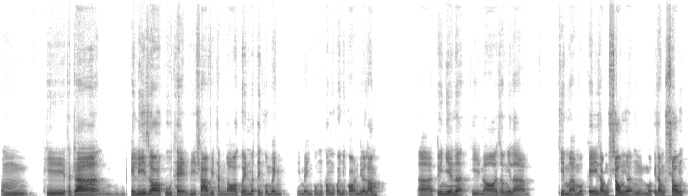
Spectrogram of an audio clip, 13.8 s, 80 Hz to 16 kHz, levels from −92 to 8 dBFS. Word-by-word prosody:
Ừm, 110 Hz, -3 st, -4 dB, 0.3 s
thì 110 Hz, -1 st, 0 dB
thật -, -, -6 dB
ra 135 Hz, 0 st, +8 dB, 0.2 s
á, 165 Hz, +4 st, +5 dB
ưm, 140 Hz, -4 st, -11 dB
cái 160 Hz, -, +2 dB
lý 155 Hz, +3 st, +3 dB
do 145 Hz, -2 st, +6 dB
cụ 125 Hz, -5 st, -4 dB
thể 100 Hz, -5 st, +1 dB
vì 105 Hz, 0 st, -4 dB
sao 135 Hz, +2 st, +3 dB
vị 110 Hz, 0 st, -4 dB
thần 100 Hz, -2 st, -7 dB
đó 105 Hz, +8 st, +1 dB
quên 135 Hz, 0 st, -1 dB
mất 175 Hz, +2 st, -3 dB
tên 135 Hz, -, -3 dB
của -, -, -7 dB
mình 95 Hz, -2 st, -3 dB, 0.3 s
thì 100 Hz, -, -16 dB
mình 95 Hz, -2 st, -7 dB
cũng 155 Hz, +2 st, -10 dB
không 140 Hz, -1 st, -6 dB
có -, -, -3 dB
nh -, -, -6 dB
có 140 Hz, -, -6 dB
còn 95 Hz, -1 st, 0 dB
nhớ 110 Hz, -, -1 dB
lắm. -, -, -1 dB, 0.8 s
À, 105 Hz, -1 st, -2 dB
tuy 150 Hz, -, 0 dB
nhiên 155 Hz, 0 st, +2 dB
á, 195 Hz, -, +4 dB, 0.2 s
thì 105 Hz, -1 st, -6 dB
nó 110 Hz, +11 st, +1 dB
giống 145 Hz, +1 st, -4 dB
như 160 Hz, -, 0 dB
là 100 Hz, -7 st, -2 dB, 0.7 s
khi 150 Hz, -, +1 dB
mà 110 Hz, -7 st, -1 dB
một 105 Hz, 0 st, -5 dB
cái 165 Hz, +1 st, +2 dB
dòng 115 Hz, -3 st, +1 dB
sông 150 Hz, +8 st, +4 dB
á 180 Hz, -, +3 dB
ừm, 110 Hz, -, -6 dB
một 105 Hz, -, -3 dB
cái -, -, -4 dB
dòng 115 Hz, 0 st, 0 dB
sông 150 Hz, +7 st, +2 dB
125 Hz, 225 wpm, -24 LUFS, 105-150 Hz, 0.8 s, ra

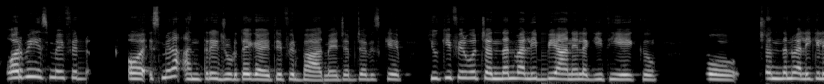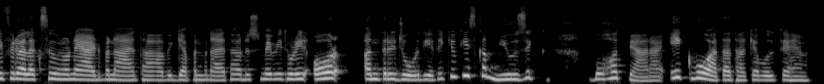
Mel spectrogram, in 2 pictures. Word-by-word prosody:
और 315 Hz, +1 st, +8 dB
भी 355 Hz, +1 st, +4 dB
इसमें 320 Hz, -1 st, -1 dB
फ़िर 300 Hz, -3 st, -6 dB, 0.4 s
अ, 265 Hz, 0 st, +6 dB
इसमें 310 Hz, +6 st, -1 dB
ना 380 Hz, -, +4 dB
अंतरे 250 Hz, +2 st, +1 dB
जुड़ते 240 Hz, 0 st, +3 dB
गए 225 Hz, -3 st, +4 dB
थे 235 Hz, -, +3 dB
फ़िर 235 Hz, 0 st, -1 dB
बाद 205 Hz, -2 st, 0 dB
में 210 Hz, 0 st, -2 dB
जब 220 Hz, -1 st, -5 dB
जब 230 Hz, -1 st, -2 dB
इसके 230 Hz, +1 st, -2 dB, 0.3 s
क्योंकि 285 Hz, +2 st, 0 dB
फ़िर 300 Hz, 0 st, -1 dB
वो 295 Hz, 0 st, +1 dB
चंदन 270 Hz, 0 st, +5 dB
वाली 265 Hz, -1 st, +3 dB
भी 260 Hz, +3 st, +1 dB
आने 235 Hz, 0 st, +2 dB
लगी 235 Hz, 0 st, 0 dB
थी 240 Hz, -1 st, +1 dB
एक 225 Hz, +1 st, -6 dB, 0.6 s
वो 240 Hz, -, +7 dB, 0.4 s
चंदन 270 Hz, 0 st, +2 dB
वाली 255 Hz, -1 st, +2 dB
के 270 Hz, -, -2 dB
लिए 260 Hz, -, +1 dB
फ़िर 265 Hz, 0 st, -2 dB
अलग 235 Hz, -2 st, +3 dB
से 270 Hz, -, -4 dB
उन्होंने 235 Hz, -2 st, 0 dB
एड 210 Hz, 0 st, -2 dB
बनाया 210 Hz, -3 st, -2 dB
था, 205 Hz, -1 st, -6 dB
विज्ञापन 205 Hz, +1 st, -6 dB
बनाया 200 Hz, -2 st, -5 dB
था 235 Hz, -, -5 dB
और 230 Hz, -1 st, -5 dB
उसमें 245 Hz, +2 st, -4 dB
भी 245 Hz, -, -3 dB
थोड़ी 245 Hz, 0 st, +2 dB
और 270 Hz, +4 st, +5 dB, 0.3 s
अंतरे 245 Hz, 0 st, +1 dB
जोड़ 220 Hz, -2 st, 0 dB
दिए 215 Hz, 0 st, -2 dB
थे 255 Hz, -, -5 dB
क्योंकि 360 Hz, +8 st, -2 dB
इसका 405 Hz, 0 st, 0 dB
म्यूज़िक 240 Hz, -, -1 dB, 0.5 s
बहुत 265 Hz, +5 st, -1 dB
प्यारा 180 Hz, -4 st, -5 dB
है। 185 Hz, -, -10 dB
एक 315 Hz, -2 st, 0 dB
वो 280 Hz, -3 st, +4 dB
आता 205 Hz, -1 st, -1 dB
था 195 Hz, -1 st, -4 dB
क्या 210 Hz, +2 st, -6 dB
बोलते 200 Hz, +1 st, -6 dB
हैं? 190 Hz, -1 st, -6 dB
240 Hz, 235 wpm, -23 LUFS, 215-270 Hz, 0.6 s, और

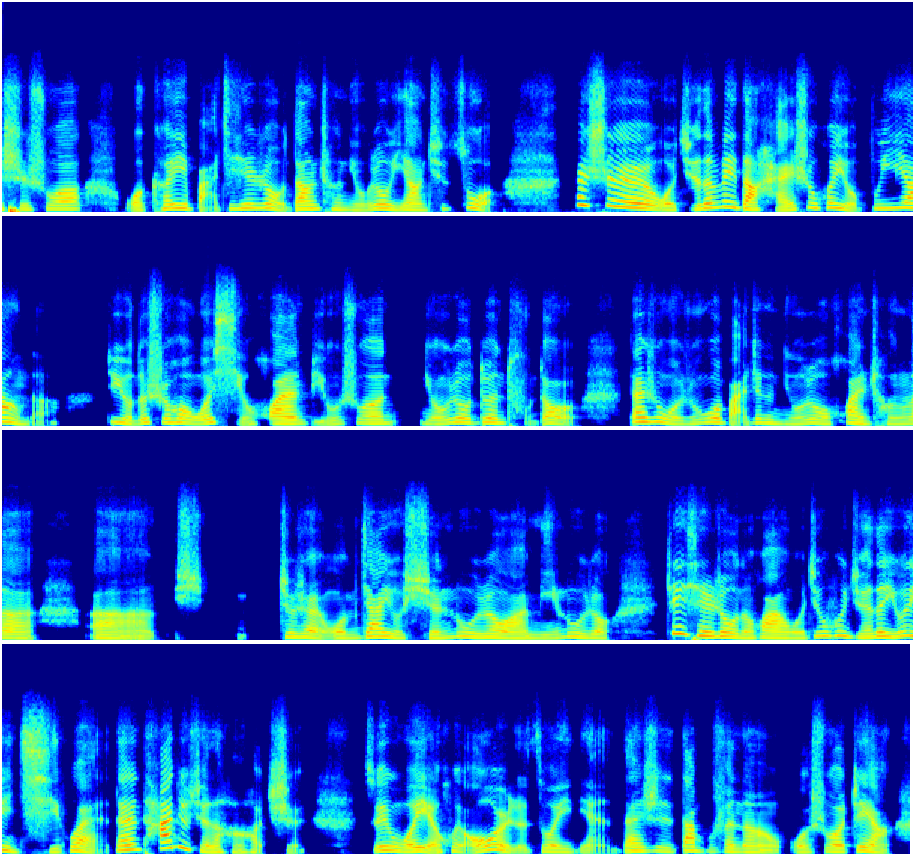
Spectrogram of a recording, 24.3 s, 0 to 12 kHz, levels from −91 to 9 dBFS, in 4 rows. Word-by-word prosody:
是 105 Hz, -, +3 dB
说 215 Hz, -, -1 dB, 0.3 s
我 155 Hz, -, -1 dB
可 235 Hz, +9 st, -2 dB
以 255 Hz, 0 st, +2 dB
把 -, -, -4 dB
这 225 Hz, -, -9 dB
些 260 Hz, +2 st, 0 dB
肉 260 Hz, -1 st, 0 dB
当 225 Hz, +1 st, +2 dB
成 200 Hz, -4 st, -8 dB
牛 155 Hz, -2 st, -8 dB
肉 240 Hz, 0 st, +2 dB
一 -, -, -5 dB
样 180 Hz, -2 st, +1 dB
去 220 Hz, +5 st, -11 dB
做。 265 Hz, +3 st, -3 dB, 0.5 s
但 445 Hz, -1 st, +5 dB
是 320 Hz, -10 st, +6 dB
我 180 Hz, -5 st, +1 dB
觉 205 Hz, -, -2 dB
得 275 Hz, -, +5 dB
味 325 Hz, -1 st, +2 dB
道 215 Hz, -5 st, +8 dB
还 155 Hz, -3 st, +1 dB
是 285 Hz, +7 st, -3 dB
会 280 Hz, +1 st, 0 dB
有 235 Hz, -, -1 dB
不 245 Hz, -, -10 dB
一 255 Hz, +2 st, -3 dB
样 275 Hz, -, +3 dB
的， -, -, -12 dB, 0.3 s
就 255 Hz, -, -6 dB
有 205 Hz, -, 0 dB
的 230 Hz, +5 st, -2 dB
时 240 Hz, -, -3 dB
候 235 Hz, -1 st, +1 dB
我 200 Hz, +5 st, +1 dB
喜 250 Hz, -, -4 dB
欢， 195 Hz, -1 st, +4 dB
比 -, -, -12 dB
如 170 Hz, -, -7 dB
说 205 Hz, 0 st, -1 dB, 0.2 s
牛 185 Hz, +1 st, -5 dB
肉 245 Hz, -2 st, 0 dB
炖 230 Hz, -1 st, -1 dB
土 -, -, -14 dB
豆， -, -, -1 dB, 0.3 s
但 275 Hz, -, +5 dB
是 275 Hz, -, -1 dB
我 200 Hz, -7 st, -1 dB
如 200 Hz, +6 st, -9 dB
果 250 Hz, -1 st, +3 dB
把 -, -, +1 dB
这 230 Hz, -, -5 dB
个 215 Hz, -, -5 dB
牛 175 Hz, 0 st, -7 dB
肉 210 Hz, -3 st, -2 dB
换 200 Hz, -1 st, 0 dB
成 175 Hz, -1 st, -8 dB
了， 180 Hz, -3 st, +1 dB, 0.3 s
呃， -, -, 0 dB
驯 -, -, -7 dB, 0.5 s
就 225 Hz, -1 st, -3 dB
是 195 Hz, -4 st, +1 dB
我 175 Hz, -, -2 dB
们 170 Hz, -, -9 dB
家 240 Hz, +4 st, +3 dB
有 210 Hz, -7 st, -1 dB
驯 175 Hz, +1 st, -3 dB
鹿 240 Hz, -2 st, -3 dB
肉 205 Hz, -1 st, +1 dB
啊， 170 Hz, -2 st, +2 dB
麋 165 Hz, +2 st, -7 dB
鹿 230 Hz, -2 st, -3 dB
肉， 175 Hz, -3 st, -3 dB, 0.3 s
这 410 Hz, -2 st, +4 dB
些 275 Hz, -6 st, +4 dB
肉 245 Hz, -3 st, +3 dB
的 175 Hz, -, -2 dB
话， 185 Hz, -2 st, +3 dB
我 165 Hz, 0 st, -3 dB
就 260 Hz, +9 st, -4 dB
会 280 Hz, -1 st, -2 dB
觉 205 Hz, -1 st, -2 dB
得 245 Hz, -, +4 dB
有 245 Hz, +5 st, 0 dB
点 250 Hz, -6 st, +1 dB
奇 170 Hz, -, -3 dB
怪， 215 Hz, +1 st, +1 dB
但 275 Hz, +2 st, +6 dB
是 300 Hz, -, +1 dB
他 365 Hz, +3 st, +9 dB
就 410 Hz, -3 st, +2 dB
觉 -, -, -2 dB
得 -, -, 0 dB
很 -, -, -6 dB
好 -, -, -4 dB
吃。 -, -, -5 dB, 0.4 s
所 240 Hz, -, -1 dB
以 -, -, +4 dB
我 205 Hz, -4 st, +2 dB
也 215 Hz, -, +4 dB
会 210 Hz, -, -5 dB
偶 270 Hz, +9 st, +2 dB
尔 300 Hz, -, +4 dB
地 -, -, -5 dB
做 190 Hz, -2 st, -2 dB
一 170 Hz, -, -6 dB
点， -, -, -7 dB
但 220 Hz, -, 0 dB
是 215 Hz, -2 st, -5 dB
大 235 Hz, +4 st, +2 dB
部 200 Hz, -3 st, -11 dB
分 195 Hz, -2 st, -3 dB
呢， 170 Hz, -1 st, 0 dB
我 165 Hz, -1 st, -4 dB
说， 190 Hz, 0 st, +1 dB
这 230 Hz, +5 st, -2 dB
样， 190 Hz, -6 st, +2 dB
215 Hz, 295 characters per minute, -25 LUFS, 185-250 Hz, 0.5 s, 他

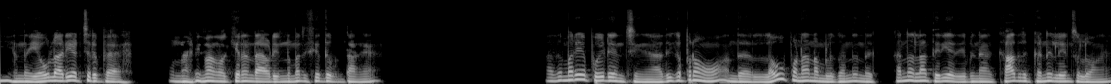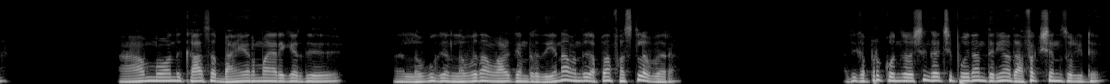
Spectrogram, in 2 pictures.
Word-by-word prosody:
என்ன 135 Hz, 0 st, +2 dB
எவ்ளோ 160 Hz, +5 st, +4 dB
அடி 180 Hz, +3 st, +3 dB
அடிச்சிருப்ப 150 Hz, -4 st, 0 dB, 0.6 s
உன்ன 130 Hz, -1 st, +1 dB
அடி 160 Hz, -, +1 dB
வாங்க 155 Hz, -3 st, +2 dB
வைக்கிறேன்டா. 145 Hz, +1 st, +1 dB
அப்டின்ற 125 Hz, +1 st, 0 dB
மாரி 150 Hz, -3 st, -1 dB
சேர்த்து 155 Hz, -2 st, +1 dB
விட்டாங்க. 120 Hz, 0 st, -2 dB, 1.8 s
அது 160 Hz, +4 st, -2 dB
மாரியே 225 Hz, +3 st, +3 dB
போயிட்டு 180 Hz, -1 st, +2 dB
இருந்துச்சுங்க. 130 Hz, -6 st, 0 dB
அதுக்கப்புறம் 165 Hz, +5 st, +1 dB, 0.2 s
அந்த 130 Hz, -2 st, +1 dB, 0.3 s
லவ் 225 Hz, -, +3 dB
பண்ணா 170 Hz, -3 st, +2 dB
நமக்கு 130 Hz, -3 st, 0 dB
வந்து 150 Hz, +4 st, -1 dB
இந்தகண்ணெல்லாம் 160 Hz, -, -1 dB
தெரியாது. 145 Hz, -4 st, +1 dB
எப்டின 130 Hz, 0 st, -1 dB, 0.2 s
"காதலுக்கு 155 Hz, -1 st, 0 dB
கண் 150 Hz, +4 st, +2 dB
இல்லைன்னு 140 Hz, -1 st, 0 dB
சொல்வாங்க." 115 Hz, -1 st, 0 dB, 1.2 s
நம்ம 140 Hz, +7 st, 0 dB
வந்து 170 Hz, -1 st, +1 dB
காச 155 Hz, +1 st, +1 dB
பயங்கரமா 150 Hz, +5 st, +1 dB
இறைக்கிறது. 145 Hz, -1 st, 0 dB, 1.0 s
லவ் 125 Hz, +5 st, 0 dB
க 150 Hz, -, +2 dB
லவ் 130 Hz, +3 st, 0 dB
தான் 155 Hz, -4 st, +1 dB
வாழ்க்கைன்றது. 135 Hz, -4 st, 0 dB
ஏனா 200 Hz, +4 st, +1 dB
வந்து, 165 Hz, 0 st, +1 dB
அப்போ 160 Hz, -, -3 dB
தான் 175 Hz, -, -5 dB
பர்ஸ்ட் 155 Hz, +7 st, 0 dB
லவ் 140 Hz, -7 st, -1 dB
வேற. 120 Hz, +1 st, -2 dB, 1.8 s
அதுக்கப்புறம் 165 Hz, +4 st, -2 dB
கொஞ்சம் 160 Hz, -1 st, +2 dB
வருஷம் 180 Hz, +4 st, -1 dB
கழிச்சு 175 Hz, +1 st, 0 dB
போய் 170 Hz, +1 st, +2 dB
தான் 175 Hz, -3 st, 0 dB
தெரியும். 170 Hz, +3 st, +2 dB
அது 140 Hz, -, +1 dB
அஃபெக்ஷன்னு 170 Hz, +1 st, 0 dB
சொல்லிட்டு. 140 Hz, 0 st, -2 dB
150 Hz, 150 wpm, -22 LUFS, 130-165 Hz, 1.8 s, எவ்ளோ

